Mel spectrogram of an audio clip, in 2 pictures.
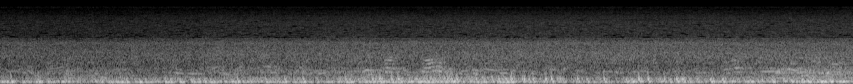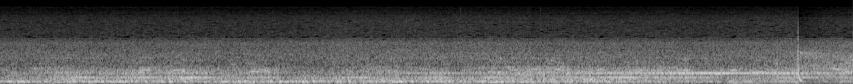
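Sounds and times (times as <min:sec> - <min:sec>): faint steady hum tones: 0:00.0 - 0:17.0
steady rushing noise: 0:00.0 - 0:17.0.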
